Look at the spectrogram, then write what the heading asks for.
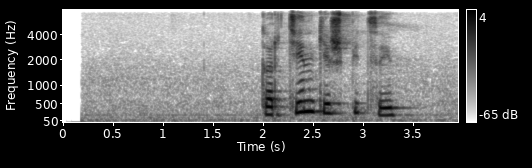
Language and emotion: Russian, neutral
